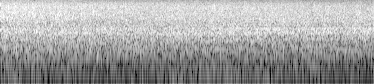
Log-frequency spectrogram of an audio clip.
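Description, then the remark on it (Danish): A continuous, even wash of rising sea surf roars steadily without distinct breaks or swells, a dense hiss of water heard alone with no voices. “Lyden af havet, der stiger. Bølgernes salt tæt på nu.”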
